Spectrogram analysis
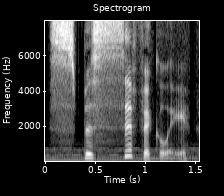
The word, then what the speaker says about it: specifically: Specifically. Remember the stress is on sif.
